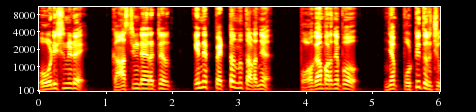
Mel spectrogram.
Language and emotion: Malayalam, angry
